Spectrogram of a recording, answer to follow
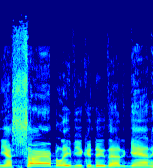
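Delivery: acted eager yes, tumbling out fast; eager spectator. Spectator tells the tightrope walker he believes, eagerly.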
